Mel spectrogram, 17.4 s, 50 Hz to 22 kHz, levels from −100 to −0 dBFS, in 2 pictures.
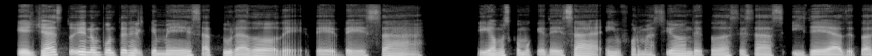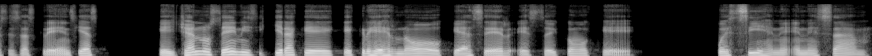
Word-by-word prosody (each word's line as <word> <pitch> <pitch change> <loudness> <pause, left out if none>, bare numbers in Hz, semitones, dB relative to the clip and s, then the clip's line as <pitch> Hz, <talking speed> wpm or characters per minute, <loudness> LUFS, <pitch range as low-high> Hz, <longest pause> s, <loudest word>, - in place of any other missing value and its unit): que 115 -1 +4
ya 145 +8 +4
estoy 185 +1 +1
en 175 - +6
un 160 - +1
punto 160 0 +1
en 155 - +2
el 130 - 0
que 115 - -1
me 110 +2 +1
he 135 - +1
saturado 120 -2 0
de - - -5 0.2
de - - -2
de 105 +6 -2
esa, 110 -6 -4 0.5
digamos, 115 +2 +1
como 115 -2 -2
que 95 - -4
de 105 +1 0
esa 120 -2 0
información, 115 +1 -2
de 110 -2 -1
todas 110 +1 -4
esas 105 -1 -4
ideas, 105 -2 +1
de - - -5
todas 105 +3 -3
esas 110 0 -6
creencias, 135 +4 0 0.6
que 120 -1 +3
ya 155 +8 +4
no 200 -1 +4
sé 180 +2 +4
ni 170 -3 +2
siquiera 155 +3 +1
qué 145 -2 +3
qué 145 - +1
creer, 135 -2 +4
¿no?, 125 +1 +3
o 115 - -4
qué 115 0 +2
hacer. 135 +3 0
Estoy 110 +2 -3
como 125 0 -2
que 125 +1 -5 0.8
pues 125 0 +1
sí, 150 -1 +2
en 115 -4 -2
en 110 +1 -2
esa 120 -3 -2
120 Hz, 175 wpm, -23 LUFS, 110-140 Hz, 0.8 s, en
